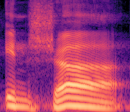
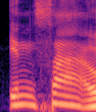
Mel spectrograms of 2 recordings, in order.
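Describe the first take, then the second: First: The middle consonant is an sh sound. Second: The middle consonant is a plain s sound. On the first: The speaker calls it right. "Oh itu pakai shin" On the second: The speaker calls it wrong. "dia bacanya itu insa. Oh, keliru nih itu ya"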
